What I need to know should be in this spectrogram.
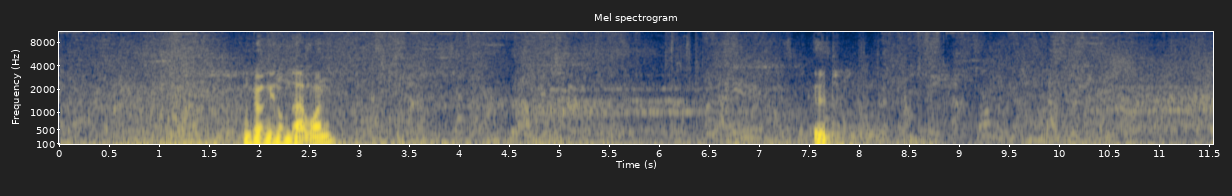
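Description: Game spell effects whoosh and crackle in fast bursts.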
